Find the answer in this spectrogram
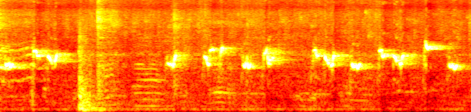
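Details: Sooty-headed bulbul singing a long rapid 'ropel' lure meant to stir other bulbuls into answering: a loud thump early on, then chirpy whistled phrases bouncing between high and lower notes.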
